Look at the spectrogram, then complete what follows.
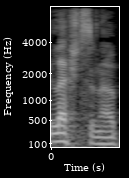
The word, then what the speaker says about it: Leschziner: How how would you say it? I I would say Leer, but I respond to a variety of pronunciations.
